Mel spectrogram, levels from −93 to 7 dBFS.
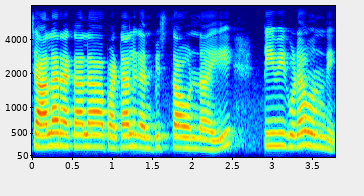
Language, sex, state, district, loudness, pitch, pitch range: Telugu, female, Andhra Pradesh, Sri Satya Sai, -20 LUFS, 225 Hz, 215-240 Hz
